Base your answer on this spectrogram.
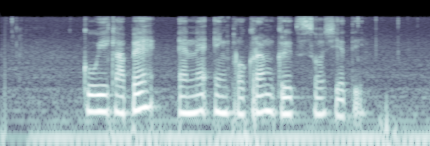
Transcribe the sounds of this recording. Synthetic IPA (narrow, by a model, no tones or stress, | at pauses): kuwikab̥ɛhɛnɛʔɪŋpɾoɡ̥ɾʔamɡ̥ɾit̪̚sosiet̪ḭ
